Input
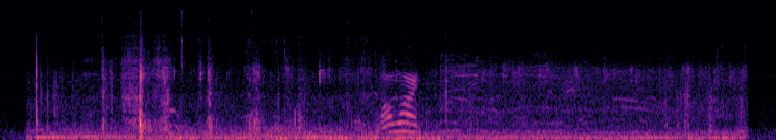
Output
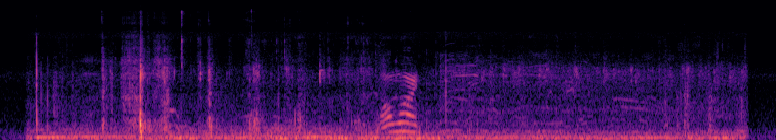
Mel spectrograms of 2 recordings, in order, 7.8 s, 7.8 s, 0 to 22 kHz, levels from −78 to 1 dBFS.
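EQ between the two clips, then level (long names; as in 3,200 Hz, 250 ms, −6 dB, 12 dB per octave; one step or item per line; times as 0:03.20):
parametric band 1,200 Hz −3 dB 1.4 octaves
+5.0 dB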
